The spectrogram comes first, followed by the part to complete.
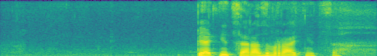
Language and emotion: Russian, neutral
